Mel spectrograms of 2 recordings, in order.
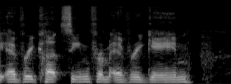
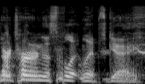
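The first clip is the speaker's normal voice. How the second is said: rough, raised, bellowing voice; 8 semitones higher, 6 dB louder than usual. Showing how a character's lines would be good that way, do an Alex Jones impression. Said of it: "would be really good with an Alex Jones".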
